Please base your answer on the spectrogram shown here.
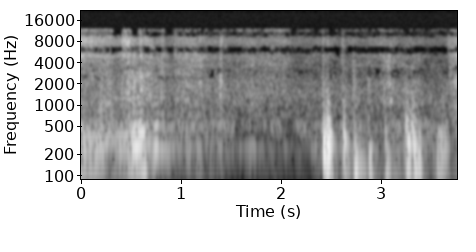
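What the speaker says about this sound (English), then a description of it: "so we'll just shake these bees off" Honeybees buzz around a queenless hive being reduced, a soft continuous hum with louder close passes and bursts toward the end.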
